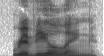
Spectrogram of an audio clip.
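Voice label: "revealing", English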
